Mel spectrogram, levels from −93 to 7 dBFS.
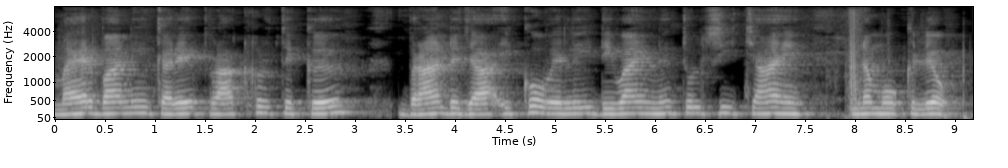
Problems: constant background noise, echo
